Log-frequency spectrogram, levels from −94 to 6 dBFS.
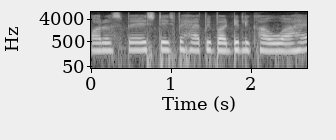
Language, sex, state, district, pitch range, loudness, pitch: Hindi, female, Uttar Pradesh, Budaun, 225-240 Hz, -16 LUFS, 230 Hz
